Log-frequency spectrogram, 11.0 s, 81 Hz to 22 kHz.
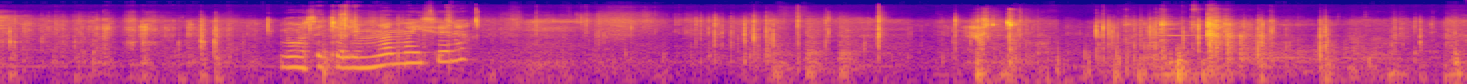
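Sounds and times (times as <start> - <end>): slime rustling: 0.0 - 8.7.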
